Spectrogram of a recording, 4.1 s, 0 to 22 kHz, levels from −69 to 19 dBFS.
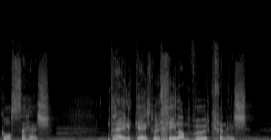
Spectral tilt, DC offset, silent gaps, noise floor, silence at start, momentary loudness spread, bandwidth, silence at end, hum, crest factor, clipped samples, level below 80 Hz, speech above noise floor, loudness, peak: -4.5 dB/octave; under 0.1%; none; -46 dBFS; 0 s; 10 LU; 15.5 kHz; 0.05 s; none; 18 dB; under 0.1%; -58 dBFS; 23 dB; -24 LUFS; -8 dBFS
